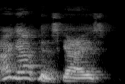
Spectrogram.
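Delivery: small, squeaky, high little critter voice. Narrating a scene, the speaker voices Squirt speaking from behind: squeaky Squirt voice. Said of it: "you hear a squeaky voice from behind you say".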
